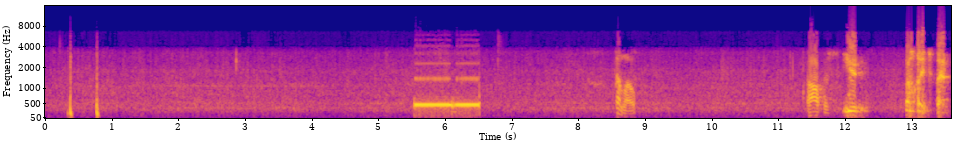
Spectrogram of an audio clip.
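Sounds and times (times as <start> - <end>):
buzzing office telephone ring: 5.5 - 6.6
quiet office phone line hiss: 5.5 - 6.6
speech: 8.6 - 9.0, 11.4 - 12.4.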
